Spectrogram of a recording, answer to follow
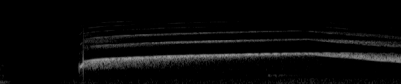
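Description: Siren-like sound effect: a single tone that starts about a second in, rises slowly for about two seconds, then falls.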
